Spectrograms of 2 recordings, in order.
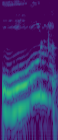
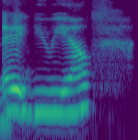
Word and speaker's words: Auel: Yeah, so Clan of the Cave Bear, and I'm going to pronounce his surname wrong, but it's Jean M. Auel, I think is how you pronounce her surname, Auel.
